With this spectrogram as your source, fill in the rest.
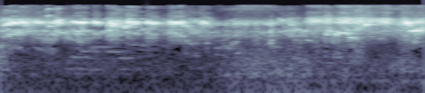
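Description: A flock of parakeets chirping continuously, busy high-pitched twittering chatter that stays close and fairly loud throughout.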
